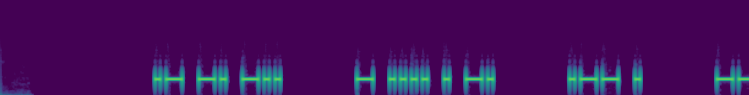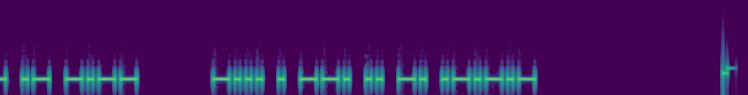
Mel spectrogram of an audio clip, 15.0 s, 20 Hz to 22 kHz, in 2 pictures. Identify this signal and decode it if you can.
Morse code, heard as a keyed tone, about 22 wpm, 700 Hz. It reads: AND THEN WE MAY BEGIN.
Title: 2x Word-Spacing - Sentences from Top 300 Words - 22wpm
